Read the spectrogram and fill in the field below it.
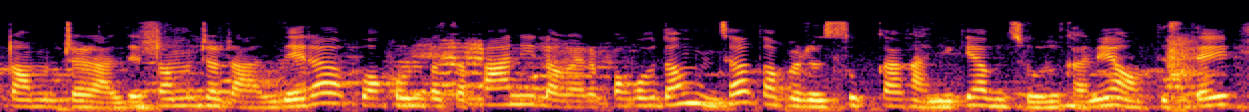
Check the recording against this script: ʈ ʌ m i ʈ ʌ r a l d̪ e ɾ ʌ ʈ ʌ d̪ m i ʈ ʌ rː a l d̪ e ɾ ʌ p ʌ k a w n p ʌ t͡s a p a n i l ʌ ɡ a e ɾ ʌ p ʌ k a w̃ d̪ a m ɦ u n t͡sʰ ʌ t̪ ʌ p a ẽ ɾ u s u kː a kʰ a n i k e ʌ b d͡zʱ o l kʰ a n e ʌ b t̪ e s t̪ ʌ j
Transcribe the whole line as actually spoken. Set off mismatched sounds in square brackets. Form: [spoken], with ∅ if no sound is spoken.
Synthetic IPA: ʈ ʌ m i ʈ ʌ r a l d̪ e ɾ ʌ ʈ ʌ [∅] m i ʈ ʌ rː a l d̪ e ɾ ʌ p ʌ k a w n p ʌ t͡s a p a n i l ʌ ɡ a e ɾ ʌ p ʌ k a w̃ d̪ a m ɦ u n t͡sʰ ʌ t̪ ʌ p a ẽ ɾ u s u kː a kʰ a n i k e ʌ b d͡zʱ o l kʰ a n e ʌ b t̪ e s t̪ ʌ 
